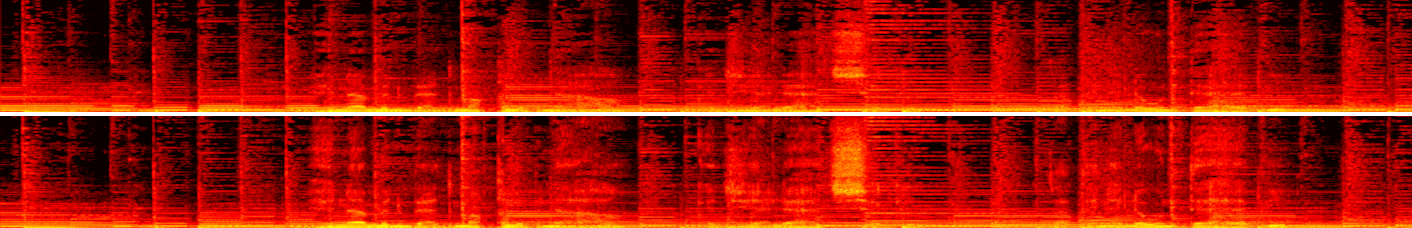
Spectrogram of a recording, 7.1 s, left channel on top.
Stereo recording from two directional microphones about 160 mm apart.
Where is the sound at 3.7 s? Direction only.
20° right (ahead or behind).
